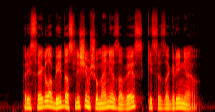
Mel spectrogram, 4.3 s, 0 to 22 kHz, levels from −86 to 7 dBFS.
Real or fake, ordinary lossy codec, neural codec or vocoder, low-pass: fake; none; vocoder, 48 kHz, 128 mel bands, Vocos; 19.8 kHz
